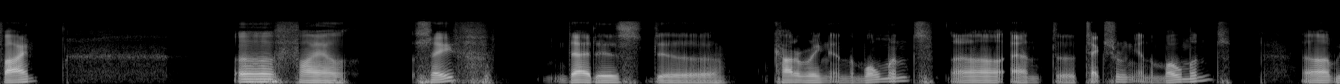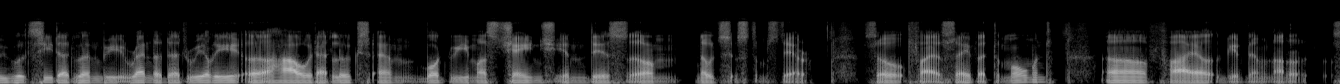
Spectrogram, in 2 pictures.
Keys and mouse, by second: 3.2-5.0 drag, 22.6-24.5 drag, 24.9-26.8 drag.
